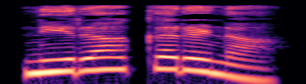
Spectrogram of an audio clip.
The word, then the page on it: ನಿರ್ಘೃಣ: Kannada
